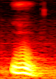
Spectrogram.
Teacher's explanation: હોઠ નજીક આવીને ગોળાકાર થાય તો આપણે બોલીએ છીએ ઉ. અને ઉ બોલીએ છીએ ત્યારે જીભ પાછળ જાય છે. જીભ પાછળ જાય એટલે ગળાથી જીભ સુધી અને જીભથી હોઠ સુધીના 2 અલગ અલગ પોલાણો રચાય છે.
